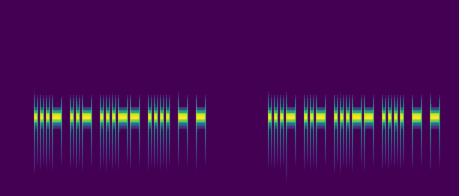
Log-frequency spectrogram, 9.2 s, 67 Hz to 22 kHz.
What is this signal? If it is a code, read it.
Morse code, heard as a keyed tone, about 20 wpm, 700 Hz. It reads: VU3HTT VU3HTT
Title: DXCC-100 Call Signs - 6 Characters - Repeated 2x - 20wpm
